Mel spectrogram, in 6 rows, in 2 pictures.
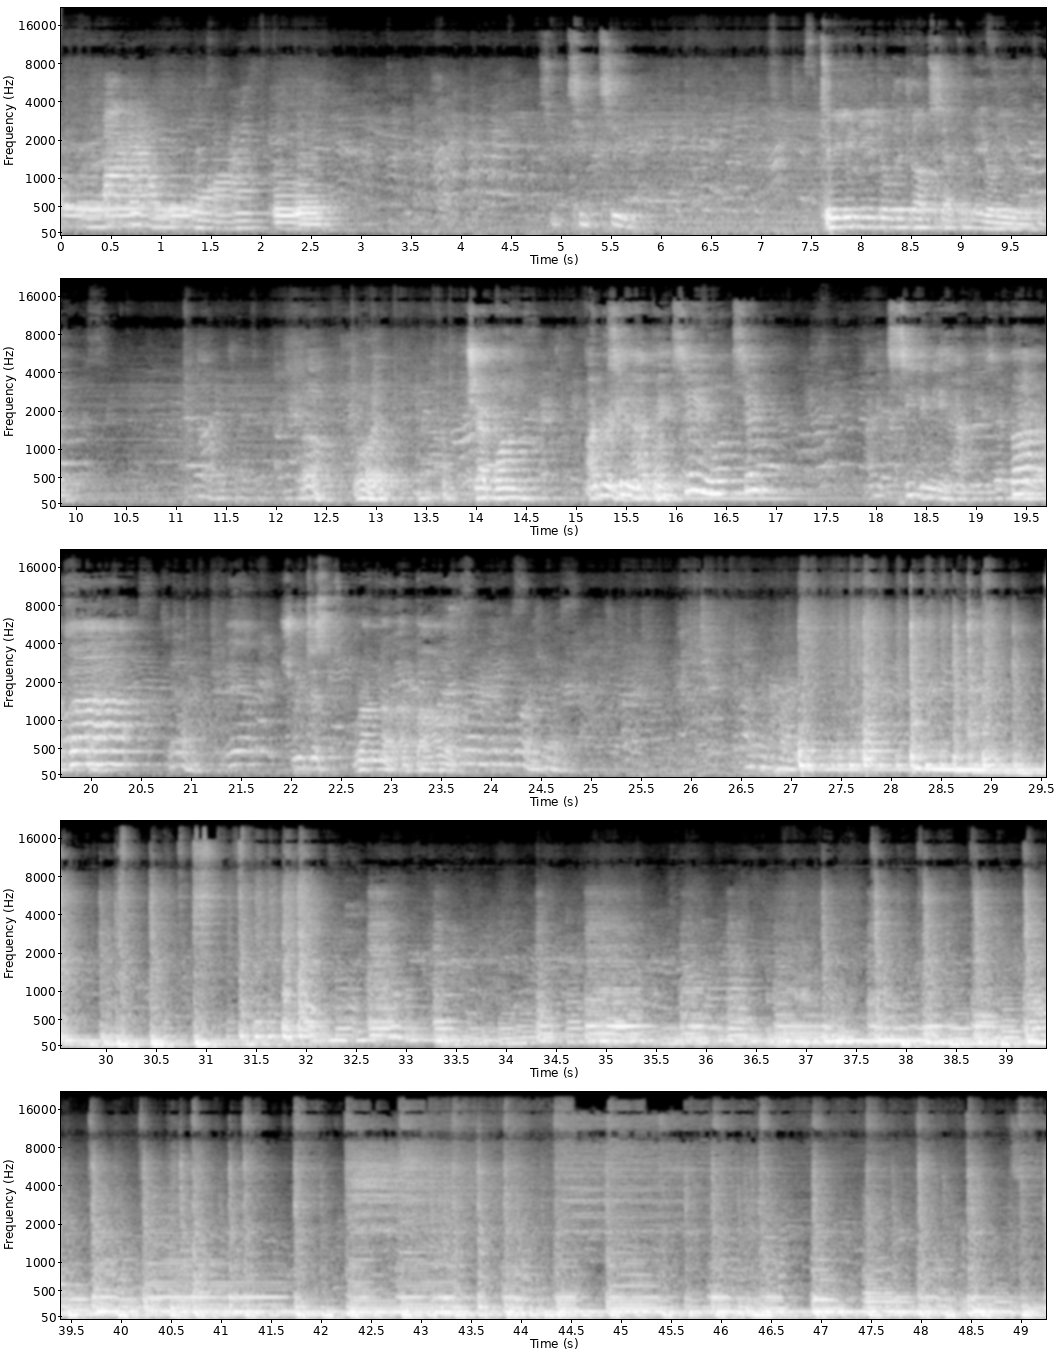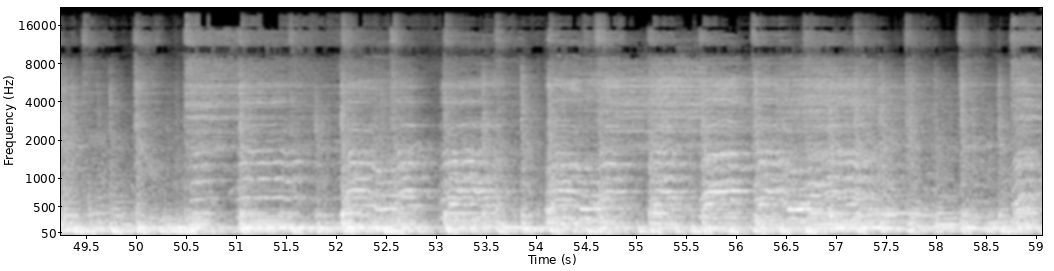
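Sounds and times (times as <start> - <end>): low bass line: 0.0 - 2.8, 32.0 - 59.0
rock band playing: 0.0 - 2.9, 27.0 - 59.0
guitar: 0.0 - 3.1, 27.1 - 59.0
drum kit: 27.0 - 32.9, 36.5 - 59.0.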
